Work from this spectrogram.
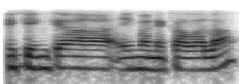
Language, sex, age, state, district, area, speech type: Telugu, male, 18-30, Telangana, Hyderabad, urban, conversation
